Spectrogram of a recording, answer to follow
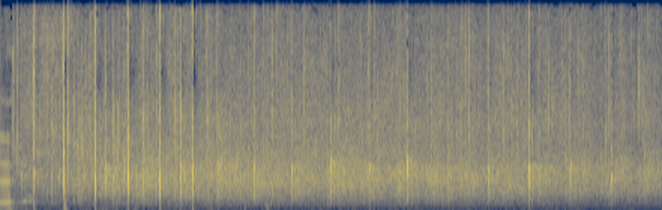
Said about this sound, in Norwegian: Jeg, ville, jeg tror vi kan, kan ikke vi bare gi Jesus i alle fall en god applaus?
